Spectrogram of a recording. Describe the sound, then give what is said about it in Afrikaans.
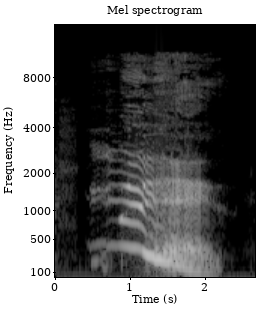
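A narrator telling a story imitates the roar of Leo the lion with one loud, drawn-out growling cry that starts fairly high and slides steadily downward in pitch before cutting off, lasting nearly two seconds. “Brul Leo”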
